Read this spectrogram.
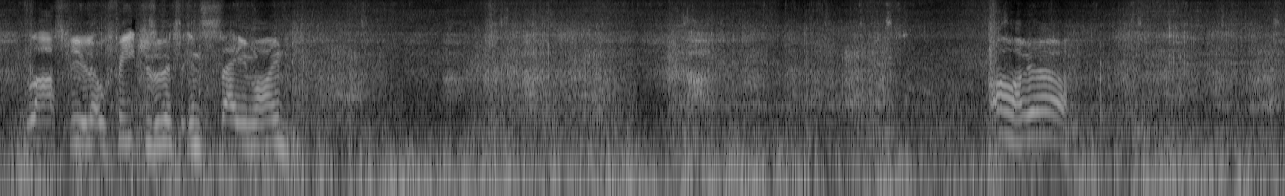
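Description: Wind rushes loudly past as a bike speeds downhill.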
